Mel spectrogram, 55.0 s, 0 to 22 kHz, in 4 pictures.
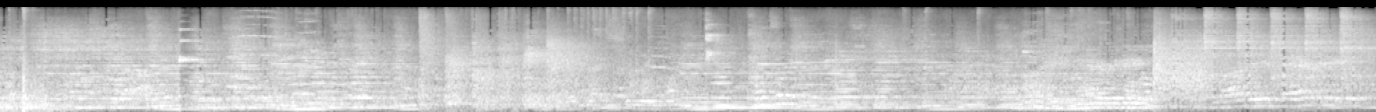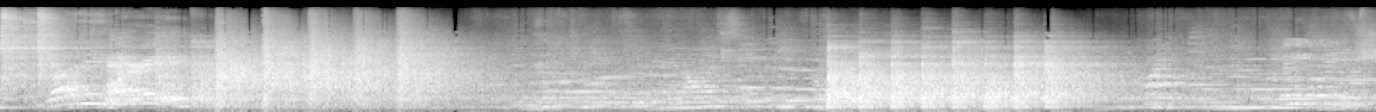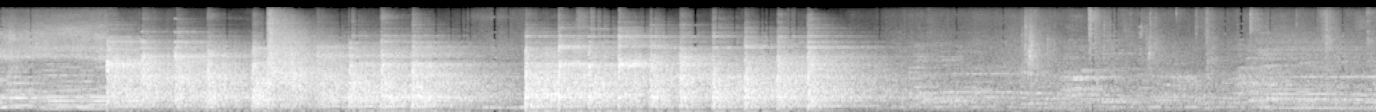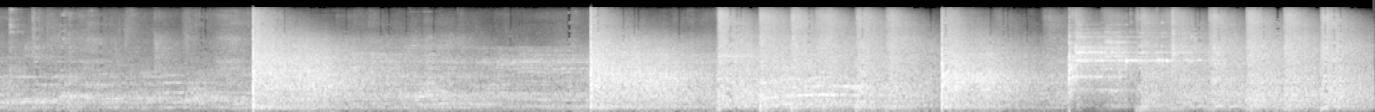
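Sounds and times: loud rapid banging: 15.3 - 18.6, 47.2 - 51.7
loud bangs: 43.8 - 45.3, 47.2 - 55.0.

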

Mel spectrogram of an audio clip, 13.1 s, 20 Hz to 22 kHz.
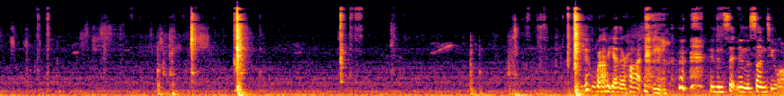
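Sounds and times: low steady rumble: 0.0 - 13.0
fan blades clicking into place: 7.8 - 9.9.

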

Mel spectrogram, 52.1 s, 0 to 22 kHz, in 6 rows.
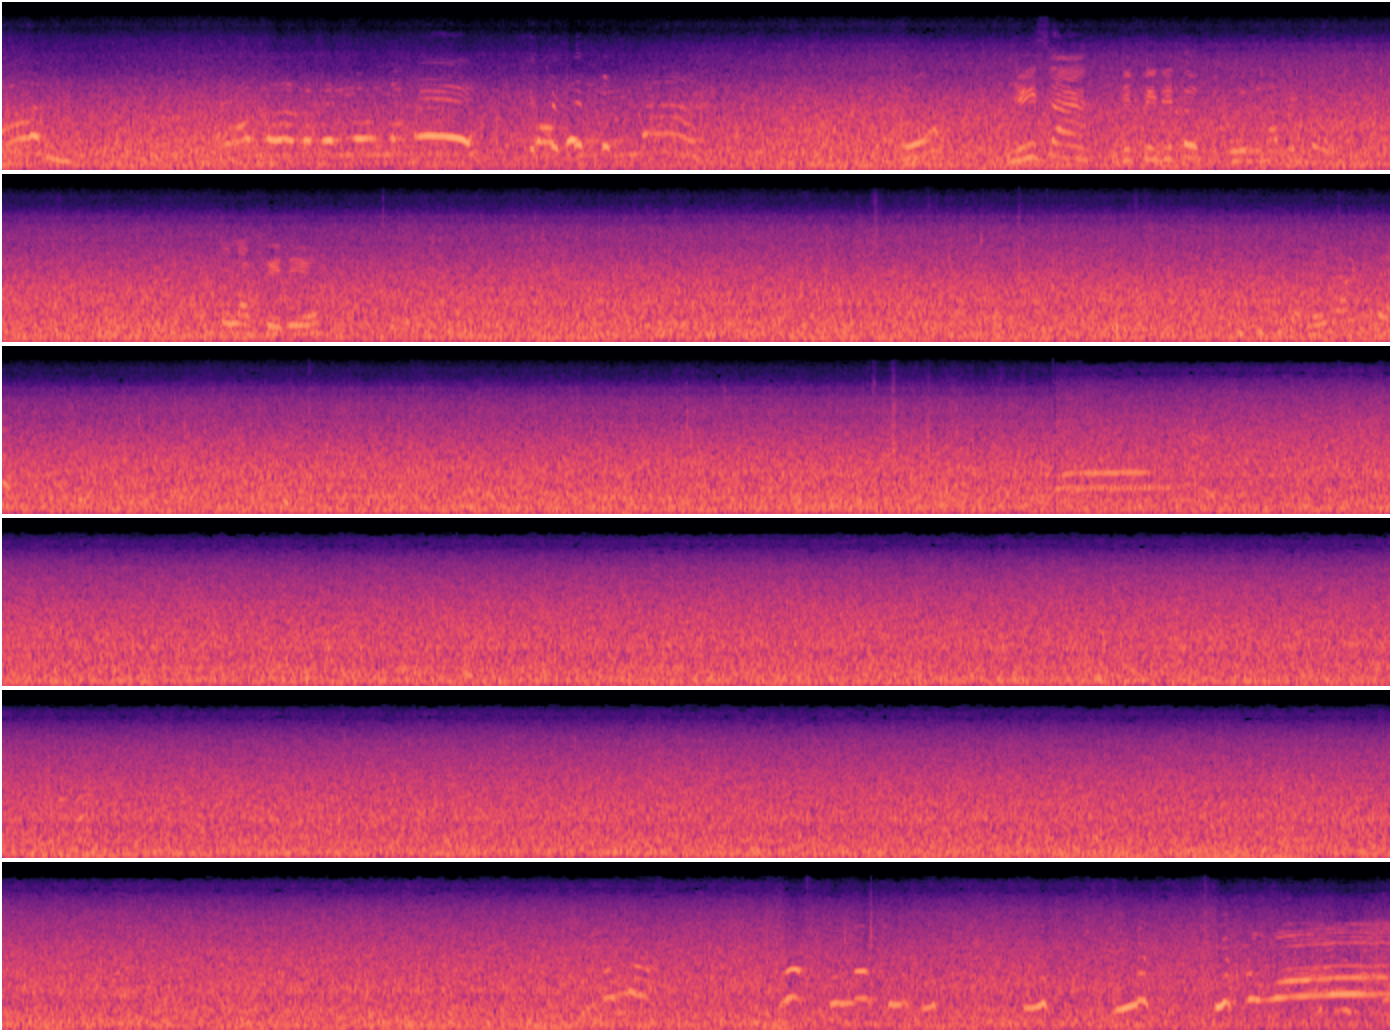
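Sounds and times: river water rushing over weir: 0.0 - 52.0.

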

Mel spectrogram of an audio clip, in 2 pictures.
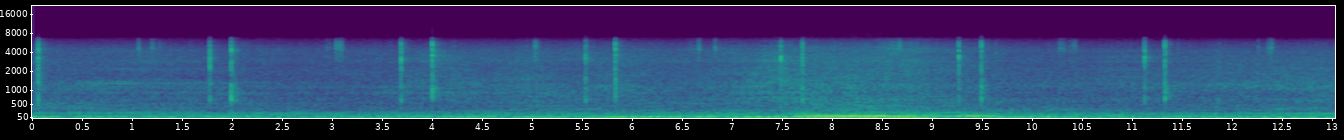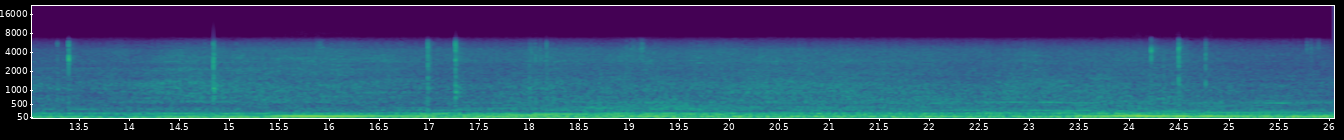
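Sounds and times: steady low hum: 0.0 - 26.0
laptop keys clicking: 1.0 - 2.2, 11.1 - 11.5, 13.2 - 13.6.

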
